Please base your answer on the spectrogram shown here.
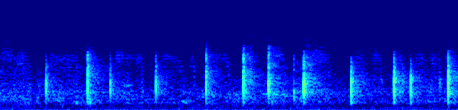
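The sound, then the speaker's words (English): Faint scratching of a name being written down, with many short pen strokes in an uneven rhythm and soft hiss between them. “I'll write his name down.”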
